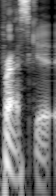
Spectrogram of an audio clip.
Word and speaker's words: Prescott: Yeah, one's in Flagstaff, one's in Prescat. So, no, they they got some decent ski. Is that the proper pronunciation of Prescott or is it Prescuit? It's Prescuit.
